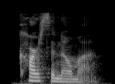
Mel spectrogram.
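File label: "carcinoma", British English; kɑːsɪˈnəʊ.mə; kah-si-NOH-muh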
